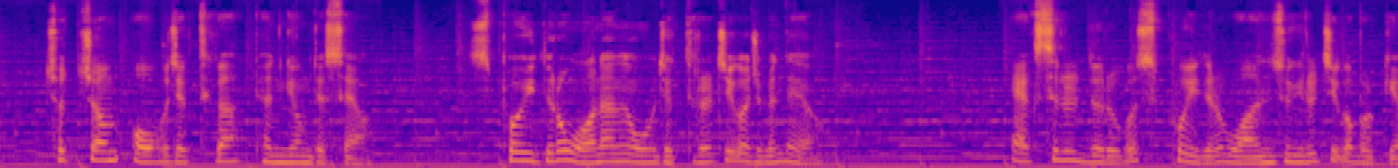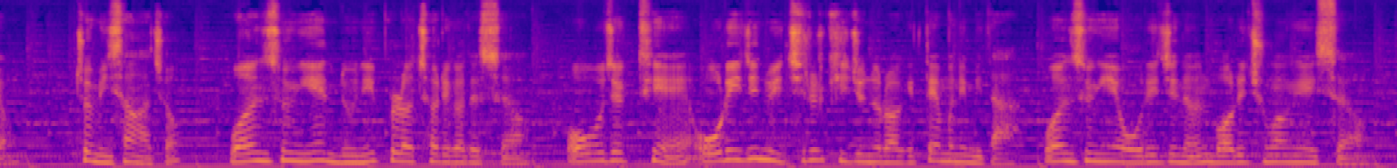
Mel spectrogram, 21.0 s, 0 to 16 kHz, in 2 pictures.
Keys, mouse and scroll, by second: 3.9 click, 4.4 click, 8.1 click, 9.0 click, 14.5 click.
